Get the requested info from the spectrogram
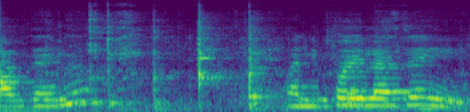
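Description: Metal spoon stirring mutton curry in an aluminium pressure cooker, clinking and scraping against the pot's inside with several sharp knocks.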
